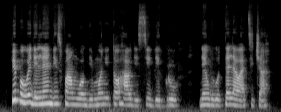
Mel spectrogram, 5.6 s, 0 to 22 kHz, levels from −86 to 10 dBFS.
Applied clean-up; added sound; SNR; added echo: neural mask model DeepFilterNet 3.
